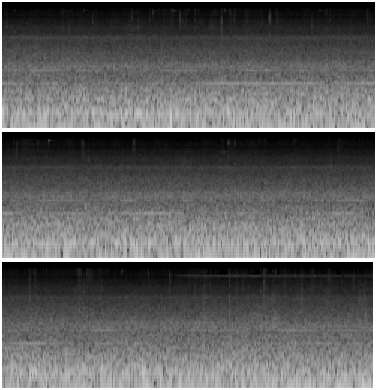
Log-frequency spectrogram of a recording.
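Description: Steady traffic noise from cars on a busy multi-lane city street, an even rumble with no single vehicle standing out.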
